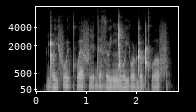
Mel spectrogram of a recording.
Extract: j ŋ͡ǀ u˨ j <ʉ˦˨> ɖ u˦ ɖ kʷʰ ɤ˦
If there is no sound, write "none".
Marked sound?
u˦˨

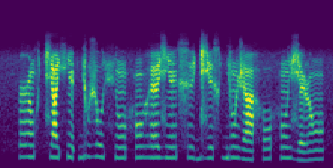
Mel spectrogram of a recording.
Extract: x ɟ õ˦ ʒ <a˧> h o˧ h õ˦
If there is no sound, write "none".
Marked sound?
a˨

